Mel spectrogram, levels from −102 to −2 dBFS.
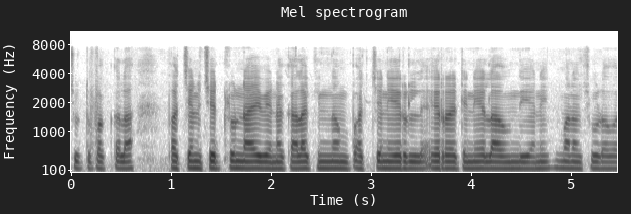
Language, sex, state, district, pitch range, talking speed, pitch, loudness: Telugu, male, Telangana, Nalgonda, 145-150 Hz, 155 wpm, 150 Hz, -33 LUFS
